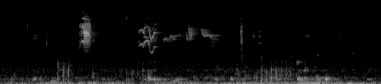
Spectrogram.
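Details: Cut-throat finches fighting over their share at a suburban garden feeder in Pretoria, South Africa, give a few sharp, high chirps and a short buzzy, wavering call over a low rustling and pattering background.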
